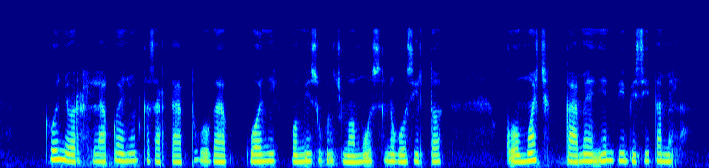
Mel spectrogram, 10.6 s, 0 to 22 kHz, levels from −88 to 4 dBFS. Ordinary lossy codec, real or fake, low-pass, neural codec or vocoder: none; fake; 10.8 kHz; vocoder, 24 kHz, 100 mel bands, Vocos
